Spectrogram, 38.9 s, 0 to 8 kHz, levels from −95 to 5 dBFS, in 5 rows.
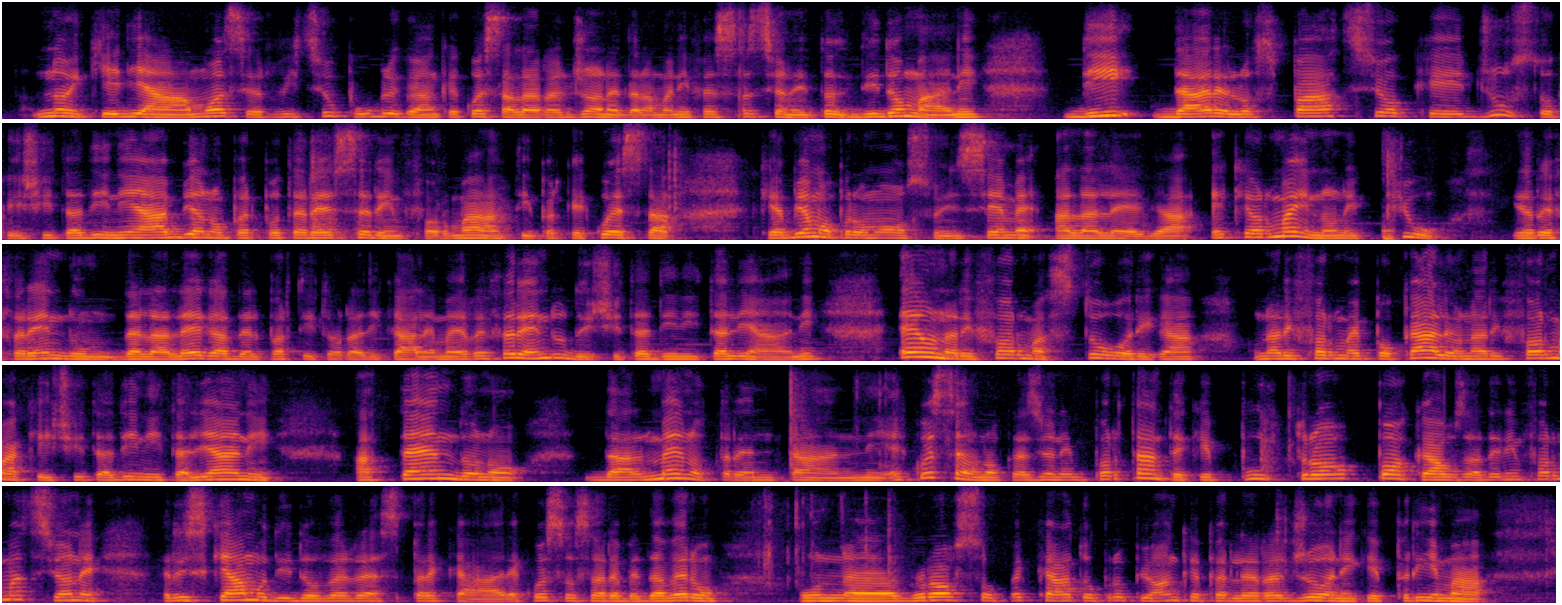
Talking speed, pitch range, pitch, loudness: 155 wpm, 170-210 Hz, 180 Hz, -24 LUFS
